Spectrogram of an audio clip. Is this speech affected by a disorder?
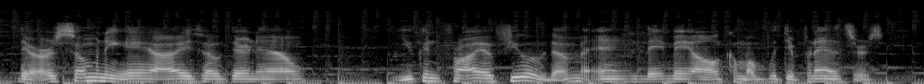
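Yes: cerebral palsy; stiff muscles.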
